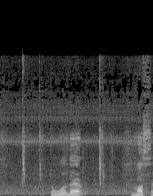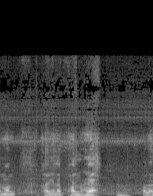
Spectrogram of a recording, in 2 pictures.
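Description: A steady high-pitched insect drone runs through, with men's voices talking in short bursts over it.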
